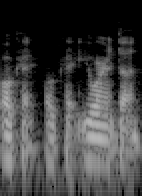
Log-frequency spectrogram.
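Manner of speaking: ordinary delivery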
